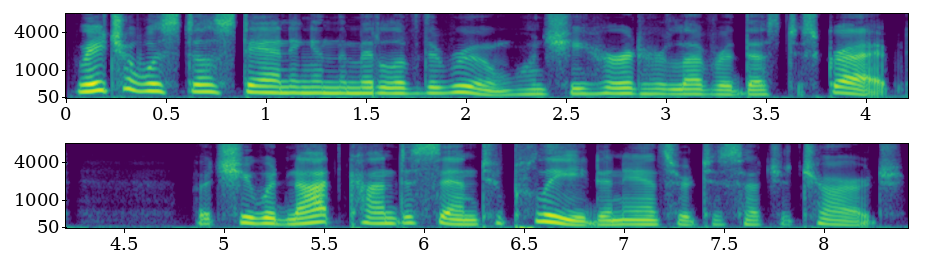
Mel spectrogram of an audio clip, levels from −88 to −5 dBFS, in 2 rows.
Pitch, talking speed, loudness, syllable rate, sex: 185 Hz, 215 wpm, -21 LUFS, 5.2 syllables/s, female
